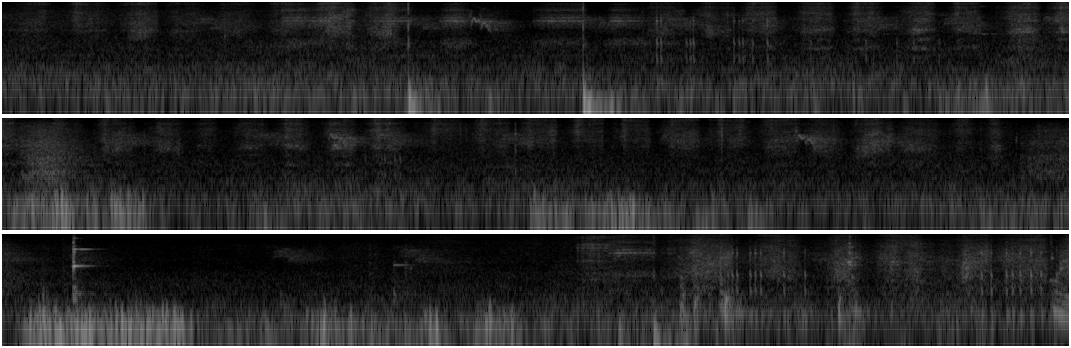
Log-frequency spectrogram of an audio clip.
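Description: Flat paintbrush scrubbing a sage-green color wash onto rough, weathered cedar in many quick back-and-forth strokes, a scratchy rubbing. A couple of sharp low knocks about two and three seconds in, and a short low rumble about eleven seconds in.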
